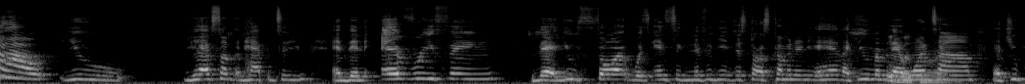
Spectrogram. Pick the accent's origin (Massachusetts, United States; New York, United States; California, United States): New York, United States; New York City; moved away; I'm from Flatbush. Mm. You know, I was born in Flatbush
